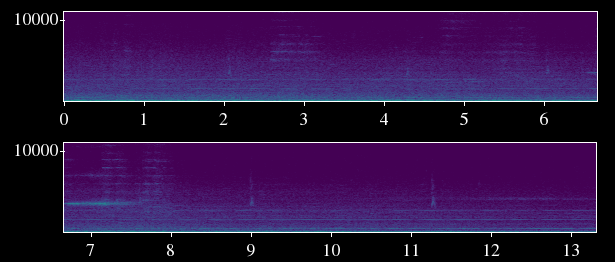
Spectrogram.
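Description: Intermodal freight train rolling by on the curve: a steady low rumble of wheels on rail, with brief high-pitched wheel squeals near the middle, slowly fading toward the end.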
